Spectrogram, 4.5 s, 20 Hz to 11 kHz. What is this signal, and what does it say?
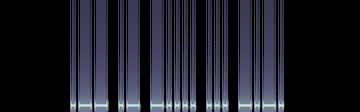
Morse code, heard as a keyed tone, about 24 wpm, 700 Hz. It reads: WA6SC
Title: Speed Racing - USA 2x2 Call Signs 20wpm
